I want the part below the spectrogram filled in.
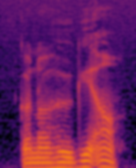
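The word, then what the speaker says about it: ganohugia: It's pronounced like this. Ga-no-hu-ki-an. Ga-no-hu-ki-an. Ga-no-hu-ki-an.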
